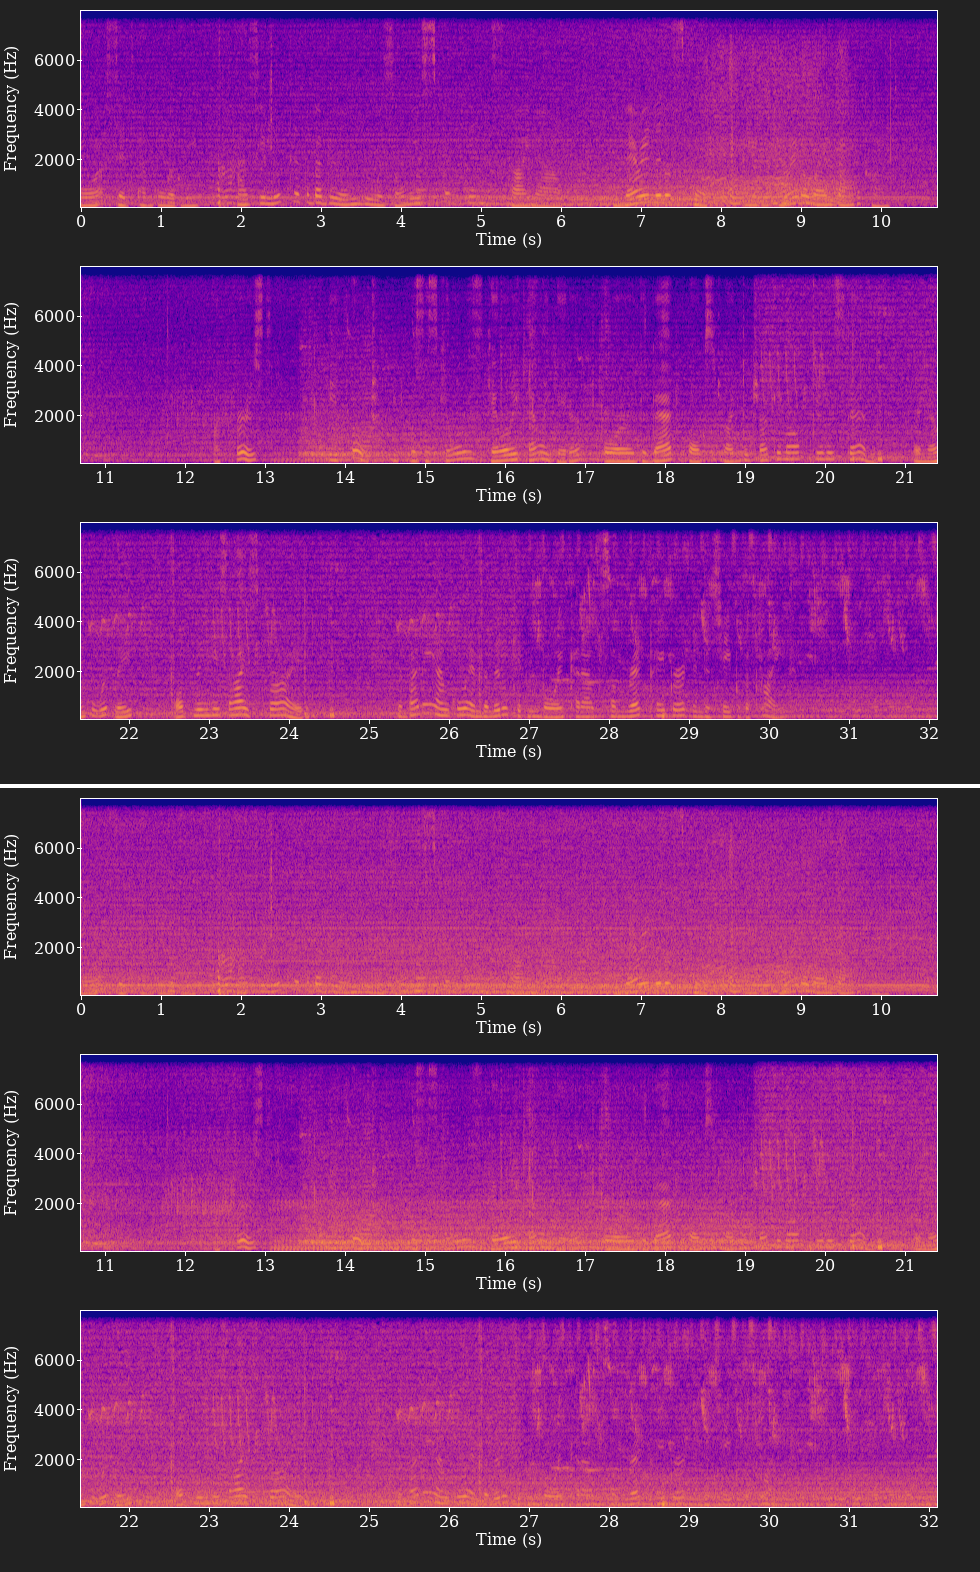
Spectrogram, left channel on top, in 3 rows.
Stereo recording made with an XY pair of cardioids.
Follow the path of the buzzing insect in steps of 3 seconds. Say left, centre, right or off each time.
right, right, centre, centre, right, right, right, right, right, right, right.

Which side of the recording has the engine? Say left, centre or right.
right.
